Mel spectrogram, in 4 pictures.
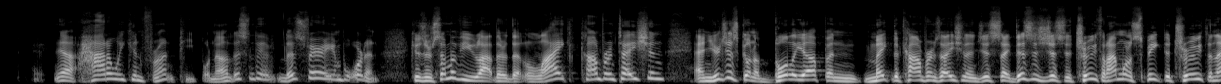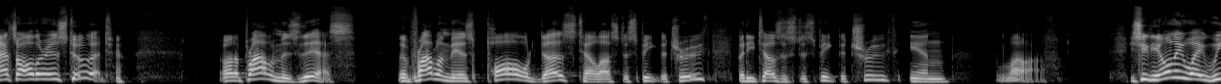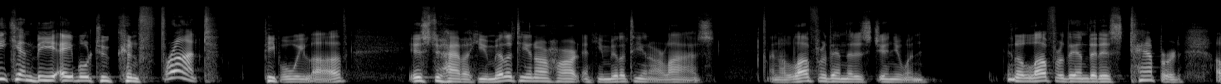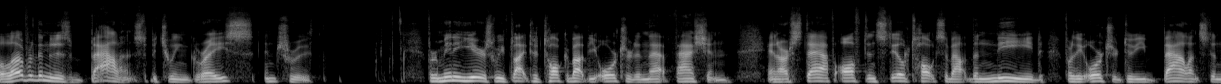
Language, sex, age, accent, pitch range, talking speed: English, male, 50-69, American, 135-200 Hz, 200 wpm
